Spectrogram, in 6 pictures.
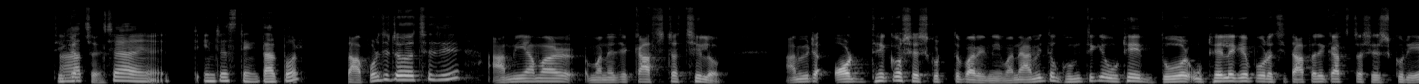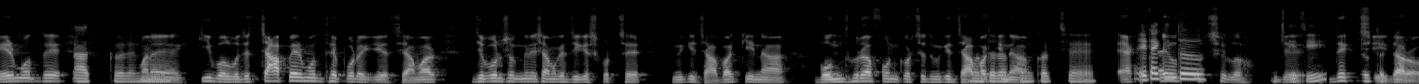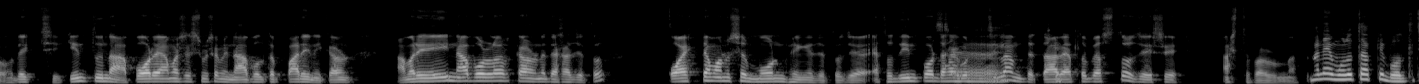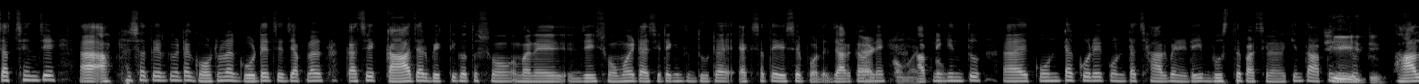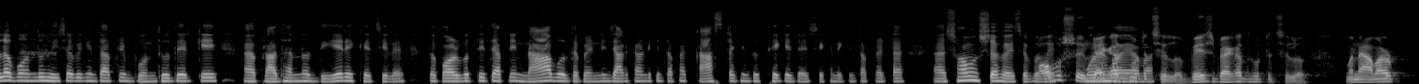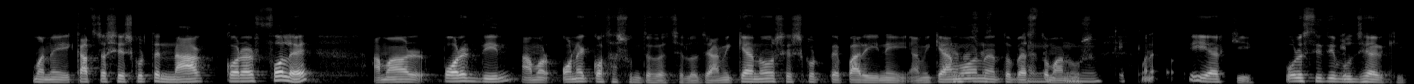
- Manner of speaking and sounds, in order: "চাইলাম" said as "চিলাম"; other background noise; tapping; laughing while speaking: "জি, জি"
- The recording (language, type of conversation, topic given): Bengali, podcast, চাপের মধ্যে পড়লে আপনি কীভাবে ‘না’ বলেন?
